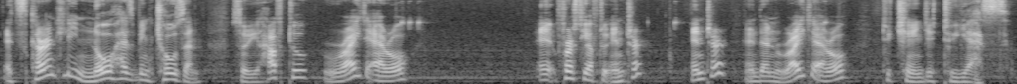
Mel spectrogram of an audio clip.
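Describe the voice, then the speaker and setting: A man's voice: medium pitch, sing-song, unhurried, fairly bright tone, husky. Man giving step-by-step technical instructions. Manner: instructional, repeats steps for emphasis. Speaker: tutorial presenter.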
